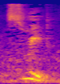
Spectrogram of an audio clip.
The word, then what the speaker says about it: suite: Suit room, suit. That is incorrect. The actual pronunciation of this word is suite. That's right. It's a suite room, not a suit room.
